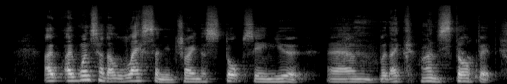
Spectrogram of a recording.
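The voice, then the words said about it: Welsh accent. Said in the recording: “She never, ever tried to lose her accent. I tried desperately... And I failed... when you're Welsh, the word year”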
